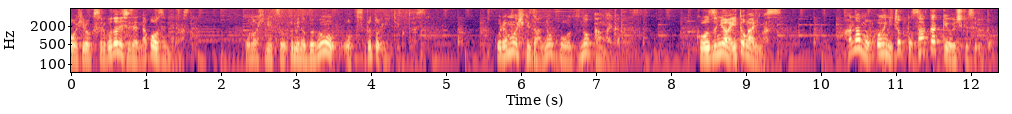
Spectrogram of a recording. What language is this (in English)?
Japanese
